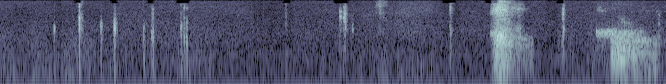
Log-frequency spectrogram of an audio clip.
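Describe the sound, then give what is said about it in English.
A paper knife working through paper: scattered light taps and rustles, then a sharp scrape and a longer rasping slice near the end, fairly quiet, with no voices. “Use my paper knife too.”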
